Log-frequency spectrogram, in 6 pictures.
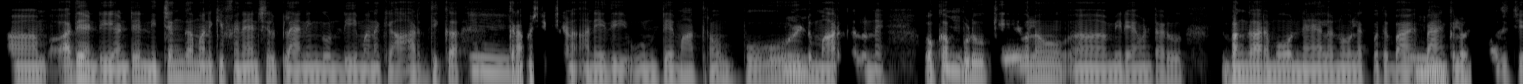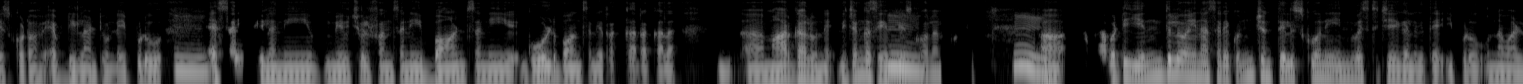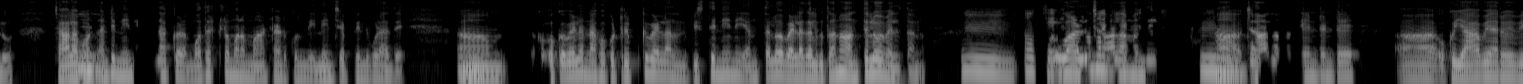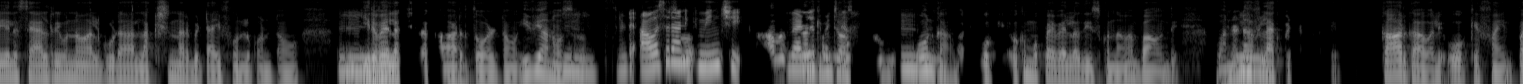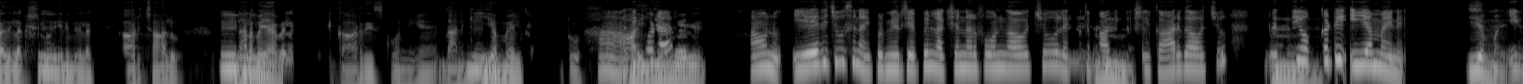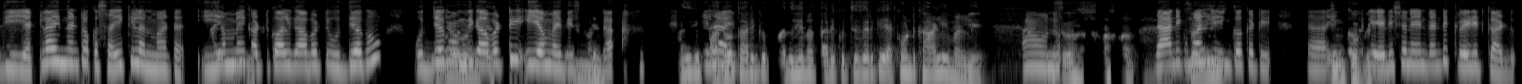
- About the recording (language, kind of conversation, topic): Telugu, podcast, ఈరోజు ఆనందం మరియు భవిష్యత్తు భద్రతలో మీకు ఏది ఎక్కువగా ముఖ్యం?
- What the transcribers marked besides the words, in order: in English: "ఫినాన్షియల్"; in English: "బ్యా బ్యాంకులో డిపాజిట్"; in English: "ఎఫ్డీ"; in English: "ఎస్ఐపిలని, మ్యూచువల్ ఫండ్స్"; in English: "బాండ్స్"; in English: "గోల్డ్ బాండ్స్"; in English: "సేవ్"; other background noise; in English: "ఇన్వెస్ట్"; in English: "ట్రిప్‌కి"; in English: "బడ్జెట్"; in English: "సాలరీ"; in English: "సో"; distorted speech; in English: "వన్ అండ్ హాల్ఫ్ లాఖ్"; in English: "ఫైన్"; in English: "ఈఎంఐనే"; in English: "ఈఎంఐ"; in English: "సైకిల్"; in English: "ఈఎంఐ"; in English: "ఈఎంఐ"; chuckle; in English: "అకౌంట్"; in English: "సో, సో"; chuckle; in English: "ఎడిషన్"; in English: "క్రెడిట్"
